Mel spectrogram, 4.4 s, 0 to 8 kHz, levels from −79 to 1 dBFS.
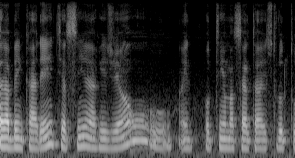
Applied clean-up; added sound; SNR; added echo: none; none; none; none.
